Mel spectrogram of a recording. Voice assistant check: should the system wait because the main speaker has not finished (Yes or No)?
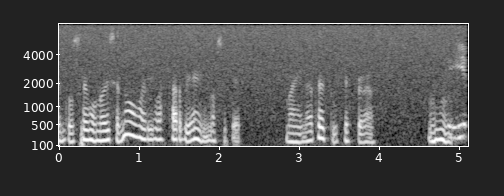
No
